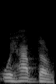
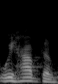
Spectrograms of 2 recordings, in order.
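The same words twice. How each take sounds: The two takes are said the same way.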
